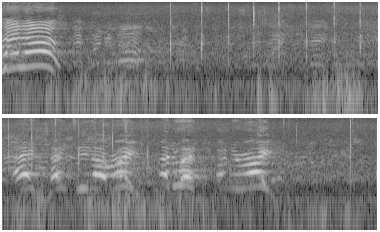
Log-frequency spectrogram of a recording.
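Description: Young men shout to each other in the distance across an open field.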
